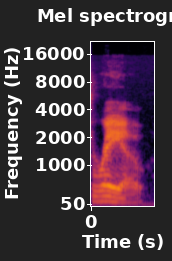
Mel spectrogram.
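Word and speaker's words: Rao's: It's pronounced Rayo.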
